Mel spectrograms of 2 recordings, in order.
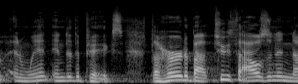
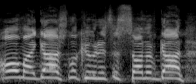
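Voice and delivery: high, loud mock alarm; hammed-up awe and alarm; imitated terrified demon; 7 semitones higher, 3 dB louder than usual. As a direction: act out a startled demon, pitched up. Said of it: "begging and pleading on his knees, terrified".

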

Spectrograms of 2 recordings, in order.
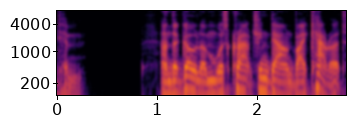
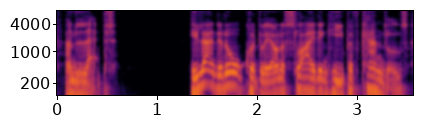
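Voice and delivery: ordinary delivery

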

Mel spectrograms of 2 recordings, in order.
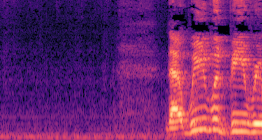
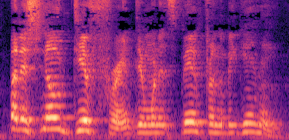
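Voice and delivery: ordinary talk

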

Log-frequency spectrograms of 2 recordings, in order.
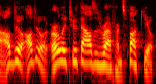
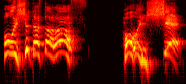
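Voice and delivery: high mock-panicked denial; hammed-up Israel spokesman insisting innocence; 10 semitones higher than usual. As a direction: squeal it like a caught liar. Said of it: "and they go".

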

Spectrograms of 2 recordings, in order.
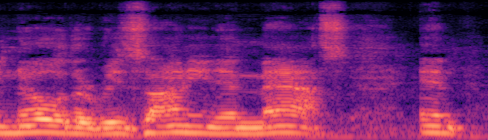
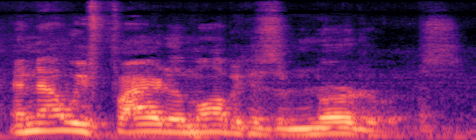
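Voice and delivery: ordinary talk

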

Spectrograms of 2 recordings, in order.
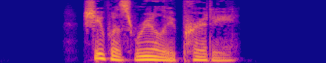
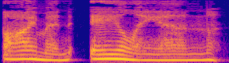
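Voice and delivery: ordinary delivery, nothing marked

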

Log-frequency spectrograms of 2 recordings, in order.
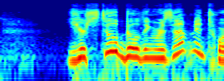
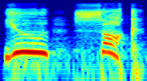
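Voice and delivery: You suck shouted higher and louder; louder, rising frustration; 9 semitones higher, 4 dB louder than usual. Pretend. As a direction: hit You suck harder the second time. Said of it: "just tell them, like".

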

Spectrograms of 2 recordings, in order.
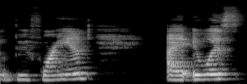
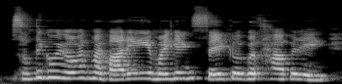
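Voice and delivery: worried gasp, then anxious higher-pitched questions; mock hypochondriac alarm; mild panic; 4 semitones higher than usual. Self-confessed hypochondriac wondering if she is getting sick, mildly panicked. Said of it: "I think I panicked a little bit".

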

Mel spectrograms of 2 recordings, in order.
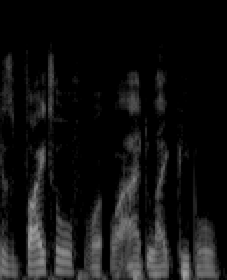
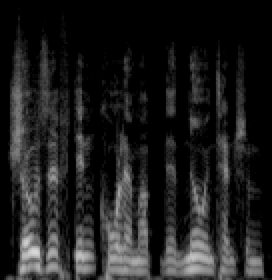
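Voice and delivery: mock indignant; 4 semitones higher, 7 dB louder than usual. Mock roast of friend.

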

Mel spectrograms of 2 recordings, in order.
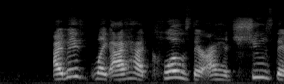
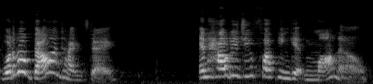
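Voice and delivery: high, loud replayed interrogation; accusing retold questions; 5 semitones higher, 7 dB louder than usual. Girlfriend grilling boyfriend about Valentine's Day, accusing. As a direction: confront him, raising your voice.

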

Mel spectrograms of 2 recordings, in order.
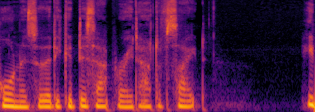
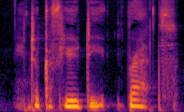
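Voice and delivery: ordinary delivery

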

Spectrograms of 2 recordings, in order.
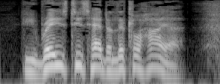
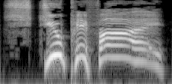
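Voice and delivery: loud, high, long-drawn roar; roared spell; 13 semitones higher, 10 dB louder, much slower than usual. Acted. Twenty wizards firing at once, roared. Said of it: "roared twenty voices".

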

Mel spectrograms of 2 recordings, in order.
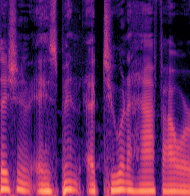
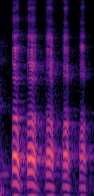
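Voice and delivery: high laugh; 6 semitones higher, 12 dB quieter than usual. Real, not acted. Reacting to the rimming story.

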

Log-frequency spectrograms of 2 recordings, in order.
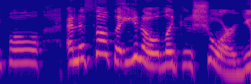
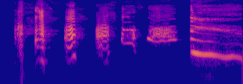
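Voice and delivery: shrieking laugh; 13 semitones higher than usual. Real, not acted. Podcaster cracking up mid-story, shrieking laugh. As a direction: double over laughing.

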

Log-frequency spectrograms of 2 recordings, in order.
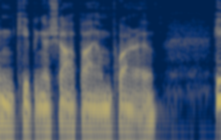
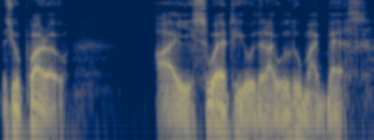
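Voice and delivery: deep, solemn lord; Lord Alloway; 3 semitones lower than usual. Acted. Lord swearing to the detective, deep solemn voice. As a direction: vow it low and gravely.

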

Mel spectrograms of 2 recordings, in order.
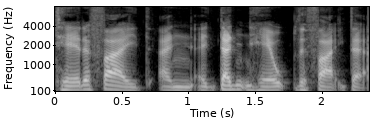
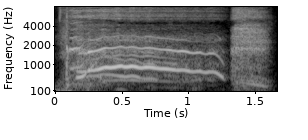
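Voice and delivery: a high shrieking burst of laughter; 5 dB quieter than usual. Real, not acted. Telling listeners the drinks held acid, shrieking laugh. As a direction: cry out laughing at the memory.

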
